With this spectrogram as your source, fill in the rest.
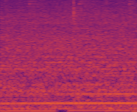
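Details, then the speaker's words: Manitowoc ice machine condenser fan with its fan cycle pressure switch bypassed as a temporary fix, running with the compressor: an unbroken steady hum with airflow hiss and no speed hunting, fan running constantly and evenly. "we have a functioning tram and a functioning compressor just like it just like it normally does but what the fan pressure switch bypass it's gonna be staying constantly running like that the whole time"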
